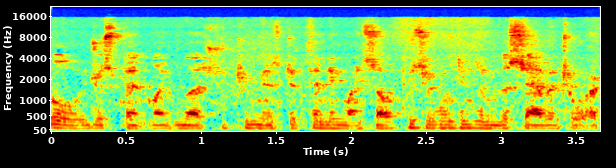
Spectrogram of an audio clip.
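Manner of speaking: low, quiet, flat impression voice.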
